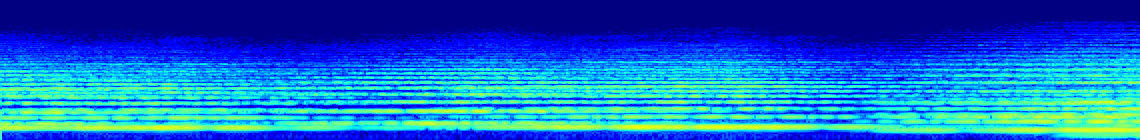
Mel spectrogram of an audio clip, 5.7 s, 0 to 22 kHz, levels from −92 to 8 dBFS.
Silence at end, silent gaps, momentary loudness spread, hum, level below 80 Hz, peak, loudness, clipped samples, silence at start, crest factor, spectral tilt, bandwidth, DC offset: 0 s; none; 9 LU; none; -80 dBFS; -18 dBFS; -34 LUFS; under 0.1%; 0 s; 16 dB; -5 dB/octave; 11 kHz; under 0.1%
